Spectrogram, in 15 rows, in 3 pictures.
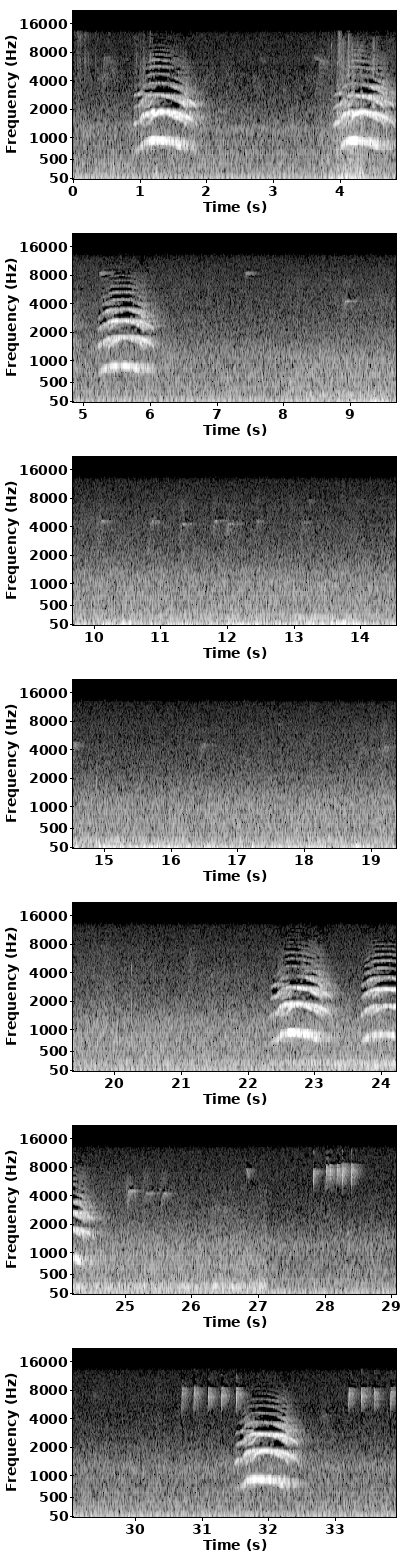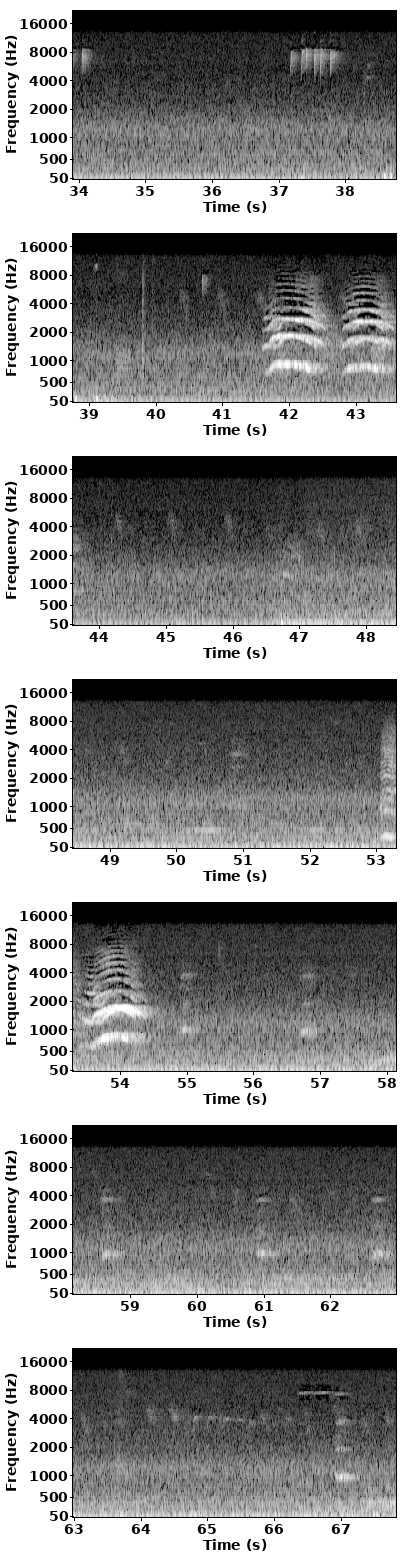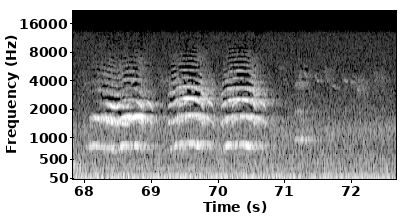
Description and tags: Several examples of a peacock calling, all from one session. In reality the bird calls about once in two minutes, so a lot of dead space has been removed. There are still some quiet background sounds between calls, of vehicles, small bird song, insects buzzing by, a distant crow and a pheasant. The recording was made from woodland near the property where the peacock lives. Location is in SouthWest UK, just inside Dartmoor National Park area.
Recorded with Zoom H1
field-recording, bird-call, peacock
